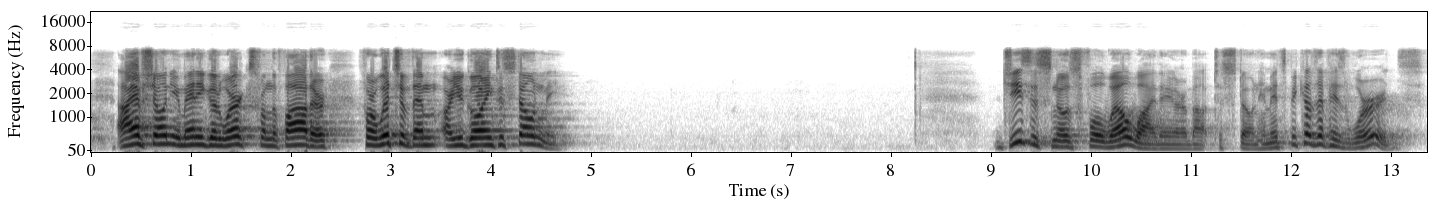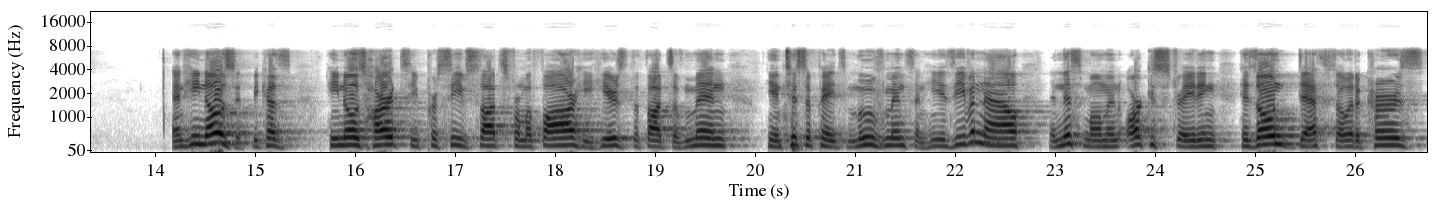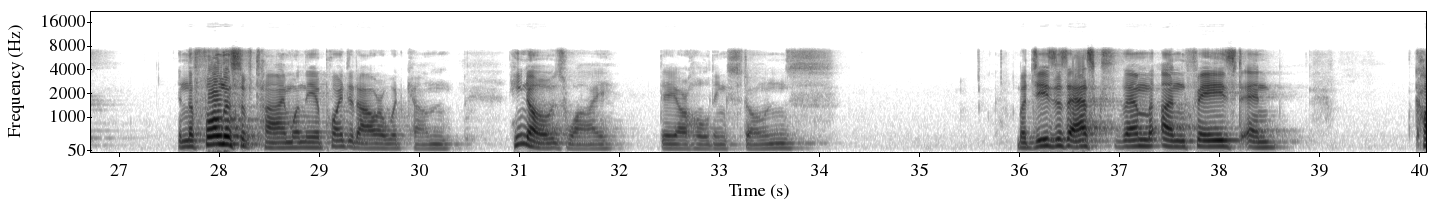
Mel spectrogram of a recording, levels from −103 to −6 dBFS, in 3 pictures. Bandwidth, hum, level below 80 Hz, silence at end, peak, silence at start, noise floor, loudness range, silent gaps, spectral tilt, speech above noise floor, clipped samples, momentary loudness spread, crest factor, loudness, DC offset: 7.8 kHz; none; -64 dBFS; 0 s; -4 dBFS; 0.25 s; -79 dBFS; 12 LU; none; -4.5 dB/octave; 60 dB; under 0.1%; 19 LU; 16 dB; -19 LUFS; under 0.1%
